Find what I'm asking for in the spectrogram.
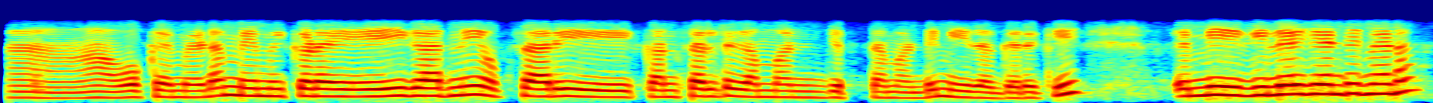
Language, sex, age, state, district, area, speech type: Telugu, female, 30-45, Telangana, Peddapalli, rural, conversation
